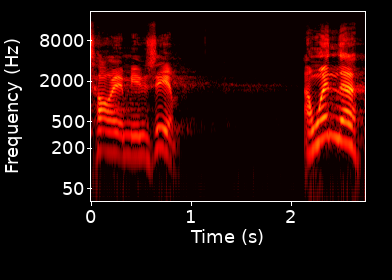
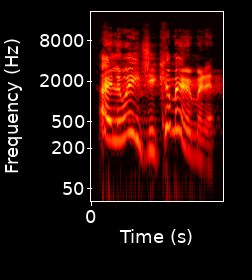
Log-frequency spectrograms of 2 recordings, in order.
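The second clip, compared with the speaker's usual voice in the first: calling out across room; 6 semitones higher, 7 dB louder than usual. Retold or imitated. Calling the curator over loudly.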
